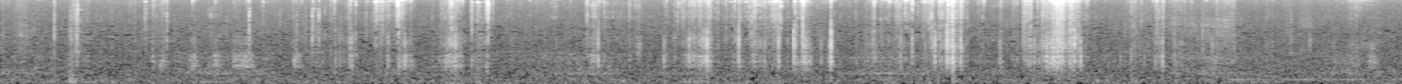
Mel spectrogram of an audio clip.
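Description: A gloved hand pokes and nudges a pile of small hollow silver metal cover-button backs with shanks, using a thin metal pin, on a blue plastic cutting mat. The pieces clink together and scrape across the mat in a quiet, crisp, high-pitched flurry of tiny ticks and rustles, with busier bursts in the middle.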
